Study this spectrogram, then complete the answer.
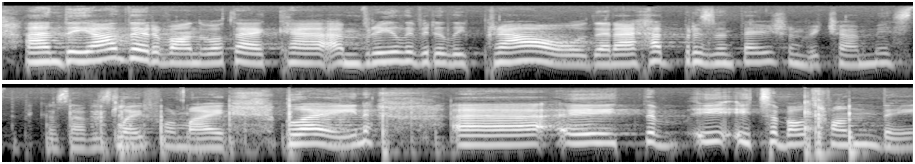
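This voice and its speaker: A woman's voice at a fairly high pitch and a moderate pace, with ordinary pitch variation and noticeable background noise. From Latvia. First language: Latvian. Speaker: government trade representative. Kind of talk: panel discussion.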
